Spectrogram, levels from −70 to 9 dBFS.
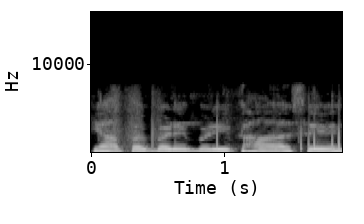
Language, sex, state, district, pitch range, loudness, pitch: Hindi, female, Bihar, Samastipur, 220-235 Hz, -15 LUFS, 230 Hz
